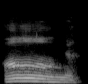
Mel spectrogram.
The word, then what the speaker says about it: Om: an um sound so the way to chant om out loud actually is ong like you're saying song and when you say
